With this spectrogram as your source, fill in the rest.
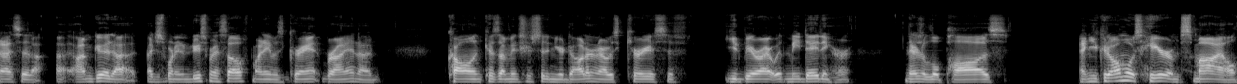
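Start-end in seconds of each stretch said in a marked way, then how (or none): none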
